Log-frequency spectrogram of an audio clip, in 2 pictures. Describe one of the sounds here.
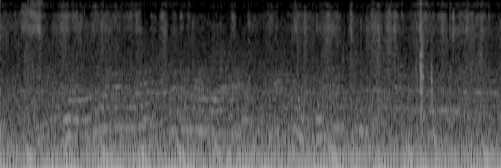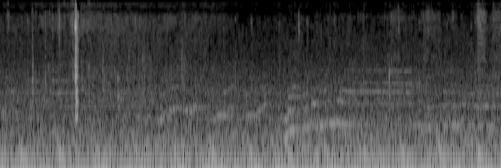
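A vehicle engine rumbles low and steadily inside a car.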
